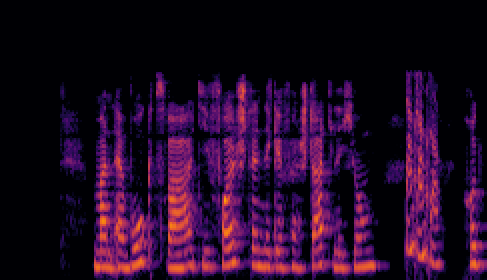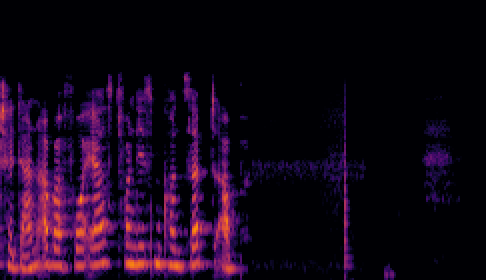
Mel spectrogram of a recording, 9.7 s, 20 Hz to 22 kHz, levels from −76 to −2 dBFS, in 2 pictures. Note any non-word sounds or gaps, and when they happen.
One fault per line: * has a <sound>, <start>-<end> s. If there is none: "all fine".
* has a chirp, 4.0-4.5 s
* has a thud, 8.1-8.4 s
